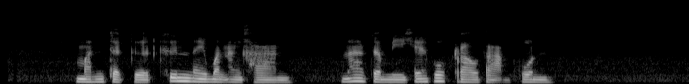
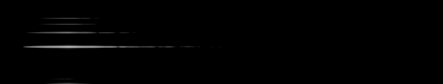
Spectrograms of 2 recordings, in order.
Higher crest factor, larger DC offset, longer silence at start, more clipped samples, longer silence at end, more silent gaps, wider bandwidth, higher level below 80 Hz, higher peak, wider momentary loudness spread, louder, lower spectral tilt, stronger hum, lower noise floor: about the same, 18 dB vs 18 dB; neither; first, 0.75 s vs 0.25 s; neither; second, 1.4 s vs 3.15 s; neither; second, 5.4 kHz vs 9.4 kHz; first, -68 dBFS vs under -90 dBFS; first, -10 dBFS vs -16 dBFS; second, 10 LU vs 19 LU; second, -27 LUFS vs -24 LUFS; first, -10.5 dB/octave vs 5.5 dB/octave; neither; second, -61 dBFS vs -86 dBFS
